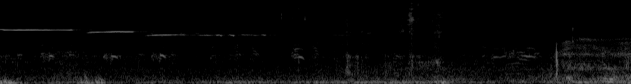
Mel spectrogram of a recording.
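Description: A goose honks and gobbles a few times at moderate distance outdoors, with high drawn-out calls early on over a constant low rumble of wind or background noise.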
